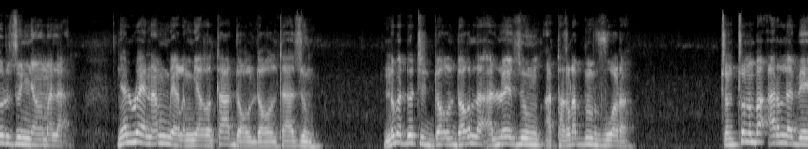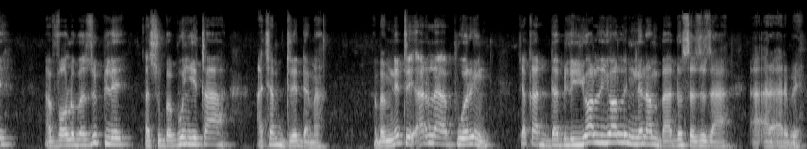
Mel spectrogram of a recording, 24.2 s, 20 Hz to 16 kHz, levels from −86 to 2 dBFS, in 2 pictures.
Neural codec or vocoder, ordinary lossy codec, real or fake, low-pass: vocoder, 24 kHz, 100 mel bands, Vocos; Opus, 24 kbps; fake; 10.8 kHz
